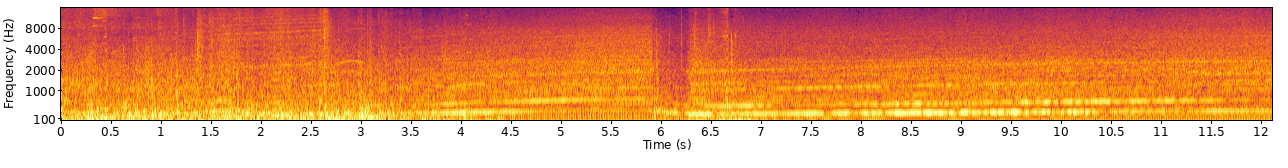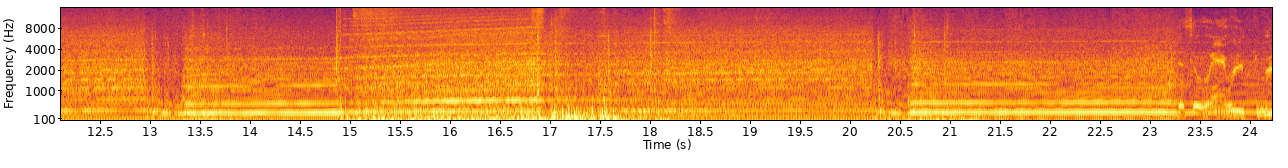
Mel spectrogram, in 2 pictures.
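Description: A Ferrari 365 GTB4 from the 1970s races in The Crew Motorfest, its engine droning loudly and continuously, pitch climbing through repeated gear changes with brief dips between shifts across the whole stretch.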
